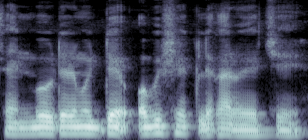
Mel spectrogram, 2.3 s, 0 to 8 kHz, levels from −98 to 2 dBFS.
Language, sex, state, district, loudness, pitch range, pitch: Bengali, male, Assam, Hailakandi, -17 LUFS, 75-95 Hz, 90 Hz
